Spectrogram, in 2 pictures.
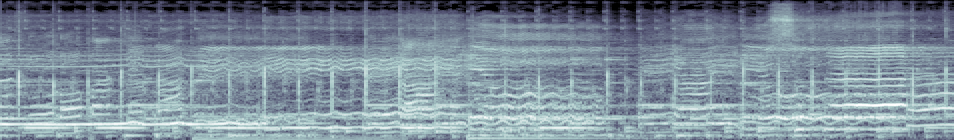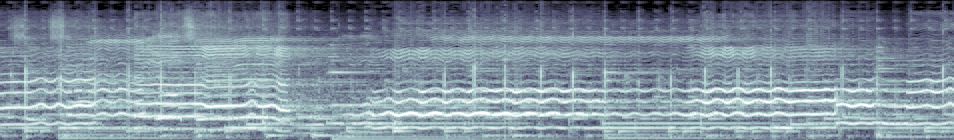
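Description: A sinden (female Javanese singer) singing a long, wavering vocal line with heavy vibrato into a microphone, over a Javanese gamelan (karawitan) ensemble. The gamelan plays sustained metallic tones and deep low notes that change every couple of seconds.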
